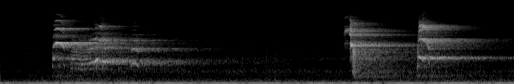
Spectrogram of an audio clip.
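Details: At a nest in Orange, Australia, 21 August 2023, a male peregrine falcon offers a live starling to the female, who rejects it. Loud, harsh, downward-sliding cries: one pair early, then two more after a quiet gap.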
